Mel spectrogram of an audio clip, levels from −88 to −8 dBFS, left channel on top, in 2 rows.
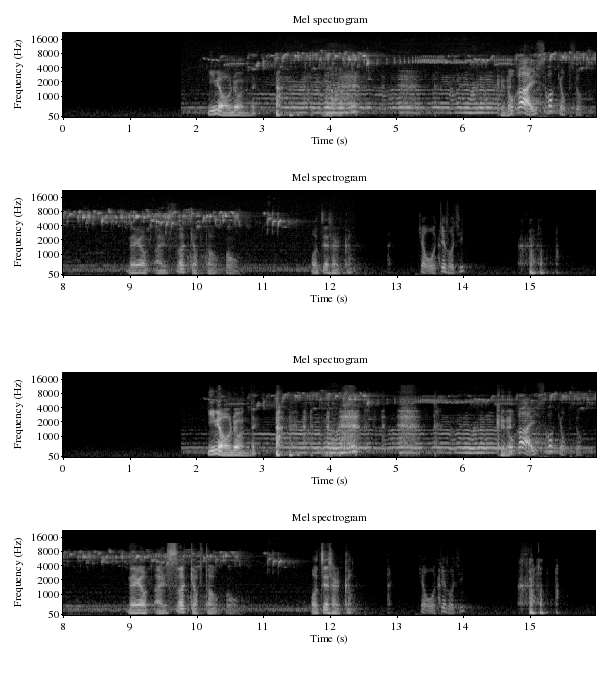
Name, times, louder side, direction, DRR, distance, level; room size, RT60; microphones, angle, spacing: Bird / Insect, 1.8-12.4, left 2 dB, 75° left, 2.0 m, -41 dB
voice 1, 2.2-2.9 3.2-3.6 4.1-4.6 5.0-5.7 6.5-6.8 9.0-10.3 11.7-12.4 14.8-15.2, right 5 dB, 75° right, 0.6 m, -35 dB
voice 2, 3.9-4.2 6.7-7.8 10.4-10.6 13.3-14.0, left 4 dB, 35° left, 0.6 m, -36 dB
26.0 x 13.5 x 7.8 m
head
